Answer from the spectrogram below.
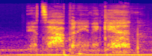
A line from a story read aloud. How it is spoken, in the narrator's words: She was really quiet, then whispered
